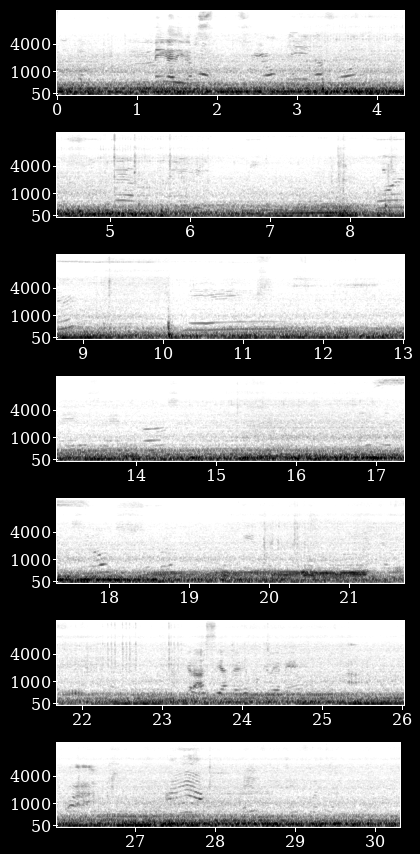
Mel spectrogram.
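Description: A car being driven, heard from inside the cabin: a steady low engine and road rumble, with faint voices at times.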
